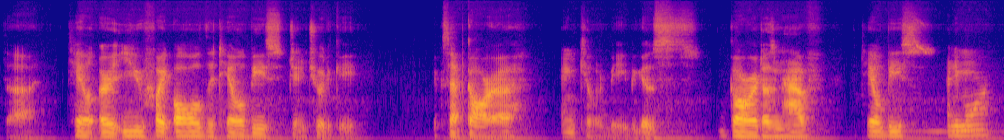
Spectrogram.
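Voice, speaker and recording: A man's voice: lowish voice, unhurried, gravelly, a bit bright. A man giving a casual, unscripted game review, rambling with many restarts and self-corrections and sometimes losing his train of thought.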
